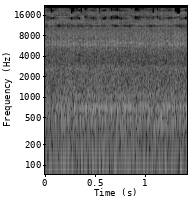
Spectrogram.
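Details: 2022 Chevrolet Suburban V8 after repair of an engine noise/misfire with flashing check-engine light; cylinder head removed and refitted with new bolts in torque sequence. Quiet, smooth idle with an even beat and no tapping or knocking; engine now runs well.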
